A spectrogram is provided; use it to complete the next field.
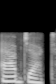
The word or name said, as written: abject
